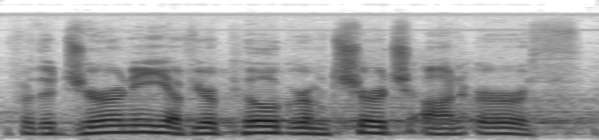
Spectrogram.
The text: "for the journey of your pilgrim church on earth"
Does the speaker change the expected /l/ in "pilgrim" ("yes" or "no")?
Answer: no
